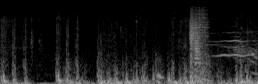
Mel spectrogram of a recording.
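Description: A horse in the medieval game A Clash of Kings clip-clops along at a steady rhythm, close and clear, with a brief whinny and a sharp rustle near the end.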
